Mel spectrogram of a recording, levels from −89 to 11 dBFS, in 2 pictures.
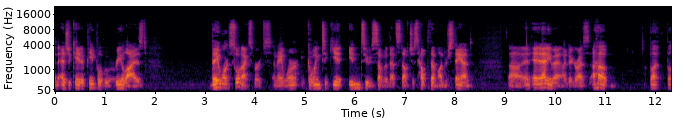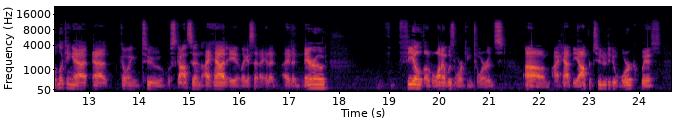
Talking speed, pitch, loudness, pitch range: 160 wpm, 105 Hz, -29 LUFS, 100-115 Hz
